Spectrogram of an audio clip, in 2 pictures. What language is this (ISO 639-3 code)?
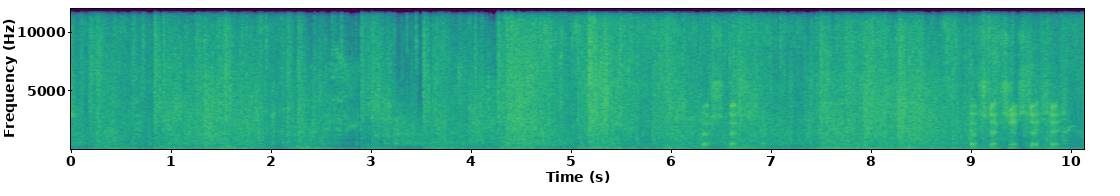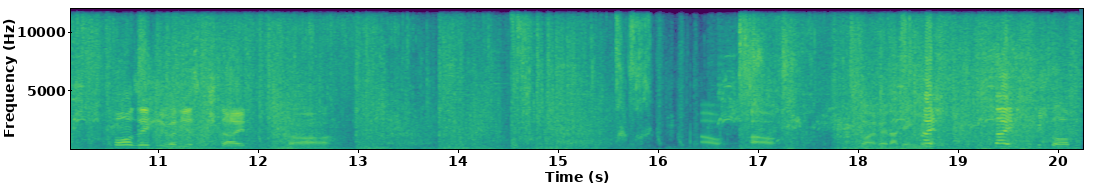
deu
